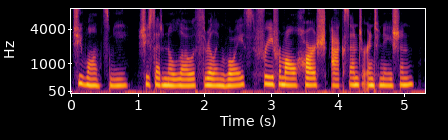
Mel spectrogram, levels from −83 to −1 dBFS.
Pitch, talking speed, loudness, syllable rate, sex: 195 Hz, 190 wpm, -18 LUFS, 4.7 syllables/s, female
